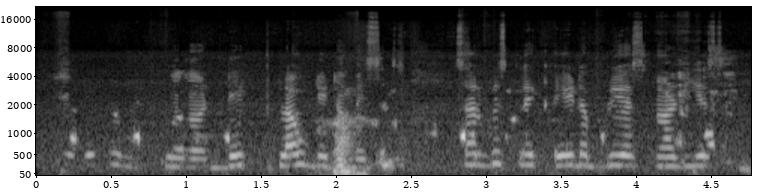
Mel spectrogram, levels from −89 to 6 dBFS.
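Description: From 0.00 to 0.58 s the speech dips hard, by about 15 dB at its deepest. This is speech suppressed in double talk. The echo canceller likely could not tell this talker from the far side at the same moment, so it turned everything down. A shorter dip of about 10 dB follows at 0.95 to 1.04 s. Milder ones of about 5 dB come at 2.30 to 2.44 s and 3.15 to 3.51 s. The speech sinks briefly, then recovers.

An echo leak runs from 0.04 to 1.86 s. A copy of the speech trails about 285 ms behind. It sits about 35 dB down, so it is faint. It returns from 2.19 s to the end at 291 ms. Now it is only about 20 dB down and clearly audible. The likely cause is a loudspeaker on one end. That side's echo canceller did not fully remove what its microphone picked up, and sent the remainder back.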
